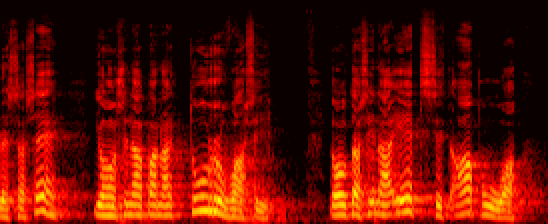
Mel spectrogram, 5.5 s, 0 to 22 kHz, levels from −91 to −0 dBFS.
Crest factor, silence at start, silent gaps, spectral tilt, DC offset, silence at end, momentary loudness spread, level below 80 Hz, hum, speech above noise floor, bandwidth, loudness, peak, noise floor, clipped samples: 16 dB; 0 s; none; -6.5 dB/octave; under 0.1%; 0.2 s; 8 LU; -72 dBFS; none; 27 dB; 17 kHz; -33 LUFS; -18 dBFS; -60 dBFS; under 0.1%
